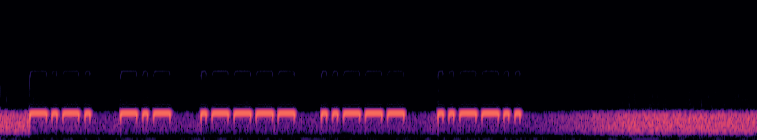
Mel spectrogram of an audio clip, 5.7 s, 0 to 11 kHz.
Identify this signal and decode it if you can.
Morse code, heard as a keyed tone, about 27 wpm, spaced as for 23 wpm, 640 Hz. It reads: CK 12 ?
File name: contests / CW-SS-k5tr- -1200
